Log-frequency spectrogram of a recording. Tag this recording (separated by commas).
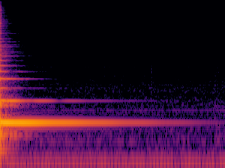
Music, Plucked string instrument, Musical instrument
